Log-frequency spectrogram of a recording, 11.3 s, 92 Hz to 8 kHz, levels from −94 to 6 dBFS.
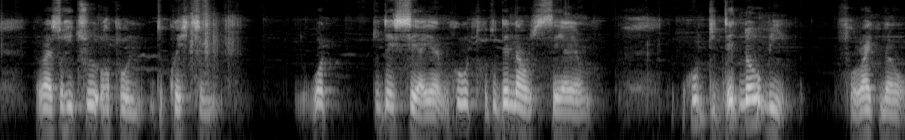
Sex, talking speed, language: male, 160 wpm, English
